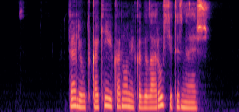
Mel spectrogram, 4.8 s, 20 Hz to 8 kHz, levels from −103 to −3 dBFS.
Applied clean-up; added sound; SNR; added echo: neural mask model DeepFilterNet 3.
